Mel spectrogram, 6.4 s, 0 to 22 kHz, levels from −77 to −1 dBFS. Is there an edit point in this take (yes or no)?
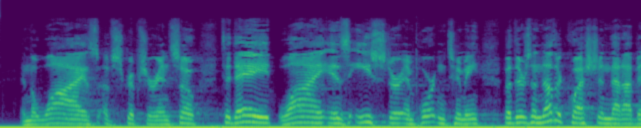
yes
